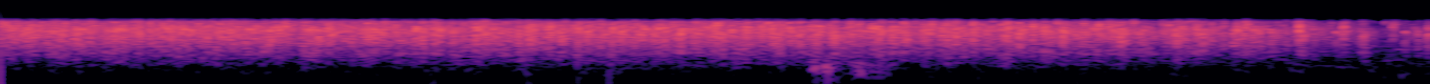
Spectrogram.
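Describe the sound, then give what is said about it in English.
A dense, steady burst of hand claps on the DJ Gatsby show, like a crowd applauding, fills the whole stretch at an even loudness before thinning out slightly at the very end. No one speaks. “I'll get some hand claps for that.”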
